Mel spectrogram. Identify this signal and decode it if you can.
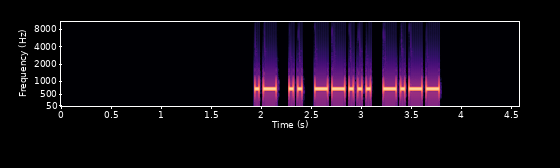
Morse code, heard as a keyed tone, about 28 wpm, 700 Hz. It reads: AI7Y
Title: USA Call Signs - 4 Characters - Repeated 3x - 28wpm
